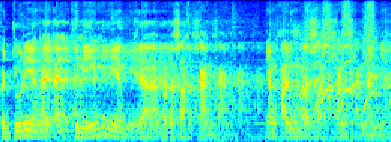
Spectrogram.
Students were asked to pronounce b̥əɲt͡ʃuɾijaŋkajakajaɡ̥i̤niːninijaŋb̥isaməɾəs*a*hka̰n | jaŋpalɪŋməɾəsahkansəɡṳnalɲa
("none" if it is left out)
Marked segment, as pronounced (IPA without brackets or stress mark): a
